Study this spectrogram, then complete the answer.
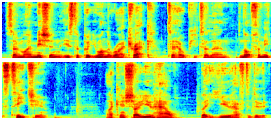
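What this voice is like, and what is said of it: Cockney London English accent. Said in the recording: “a different accent, Cockney in my case, that you will see quite commonly in London and even other parts of the country”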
